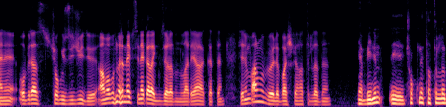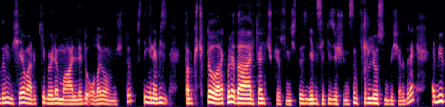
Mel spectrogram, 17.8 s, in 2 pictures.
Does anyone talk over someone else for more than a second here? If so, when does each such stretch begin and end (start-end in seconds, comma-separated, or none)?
none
